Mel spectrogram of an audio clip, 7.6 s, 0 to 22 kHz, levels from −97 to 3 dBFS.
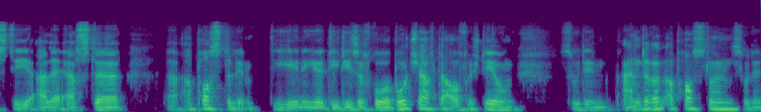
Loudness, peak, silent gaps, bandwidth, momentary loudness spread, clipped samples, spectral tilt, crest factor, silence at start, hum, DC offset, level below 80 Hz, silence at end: -28 LUFS; -12 dBFS; none; 10 kHz; 12 LU; under 0.1%; -5.5 dB/octave; 16 dB; 0 s; none; under 0.1%; -68 dBFS; 0 s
